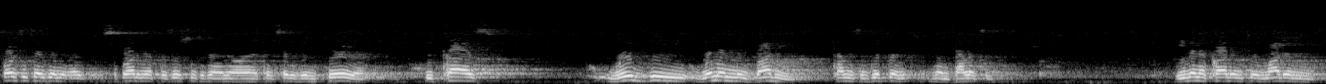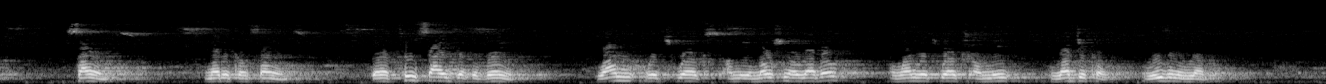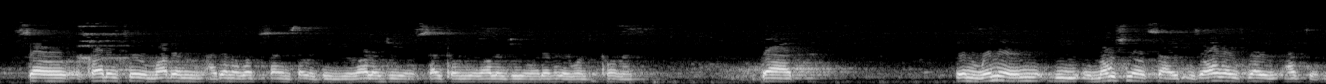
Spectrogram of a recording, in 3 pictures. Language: English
